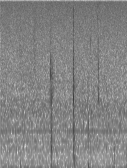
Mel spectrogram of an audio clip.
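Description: A soft click sounds as a chess piece is placed on a board.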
